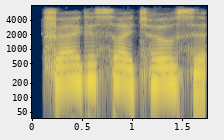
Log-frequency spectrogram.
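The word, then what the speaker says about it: phagocytosis: See the pronunciation here. Fagocytosis.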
